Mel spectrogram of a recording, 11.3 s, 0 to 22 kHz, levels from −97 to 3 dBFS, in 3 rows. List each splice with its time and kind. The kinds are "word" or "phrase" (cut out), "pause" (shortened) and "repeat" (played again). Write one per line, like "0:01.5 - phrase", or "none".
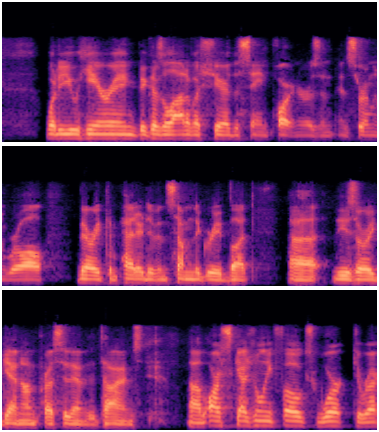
none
